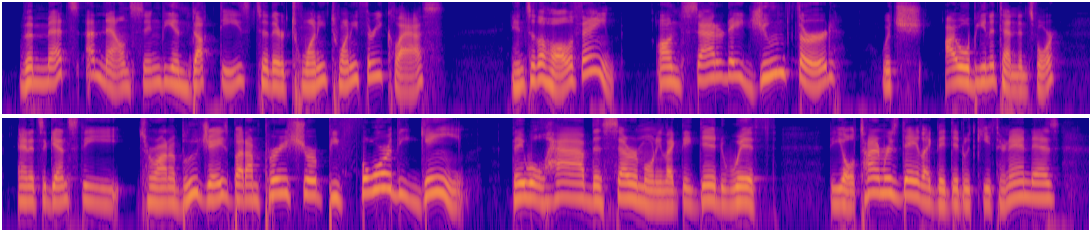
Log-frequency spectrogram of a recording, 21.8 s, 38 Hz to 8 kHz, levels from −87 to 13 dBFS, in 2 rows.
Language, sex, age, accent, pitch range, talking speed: English, male, 20-39, American, 150-210 Hz, 155 wpm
